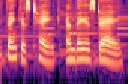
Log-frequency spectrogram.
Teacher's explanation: Most people tend to pronounce it as T and D sounds, so they say think as tank and they as day, while Japanese speakers replace it with S and Z sounds, so thank and clothed are identical to sank and closed for them, respectively.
